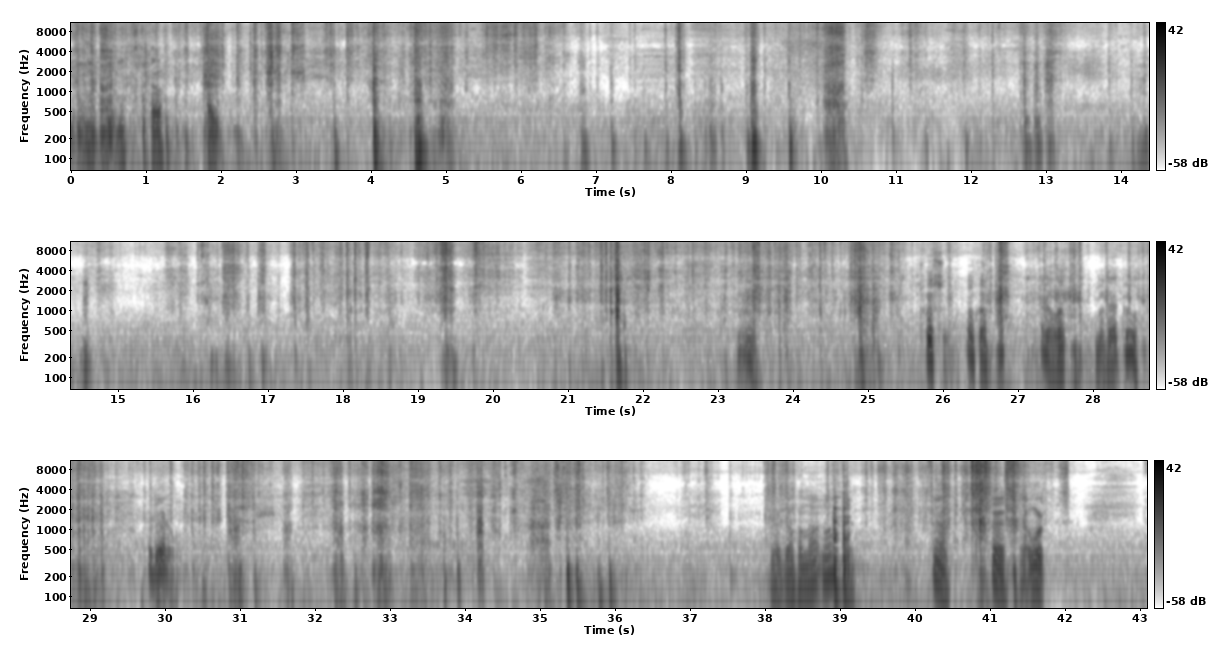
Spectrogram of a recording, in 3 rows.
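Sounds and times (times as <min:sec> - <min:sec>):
hand tools clicking and knocking: 0:38.1 - 0:41.6.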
